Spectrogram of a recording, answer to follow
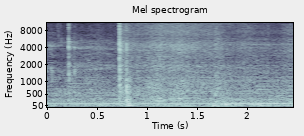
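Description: Clear plastic refrigerator bin being handled and slid out, with a faint click and then a sharper plastic click just under a second in, followed by a soft sliding hiss; a steady low hum underneath.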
